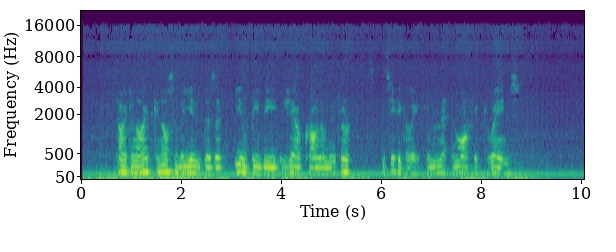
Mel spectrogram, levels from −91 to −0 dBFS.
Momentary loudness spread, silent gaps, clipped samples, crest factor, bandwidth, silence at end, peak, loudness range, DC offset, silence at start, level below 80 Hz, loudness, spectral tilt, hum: 20 LU; none; under 0.1%; 16 dB; 16.5 kHz; 0 s; -4 dBFS; 6 LU; under 0.1%; 0 s; -40 dBFS; -21 LUFS; -9 dB/octave; none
